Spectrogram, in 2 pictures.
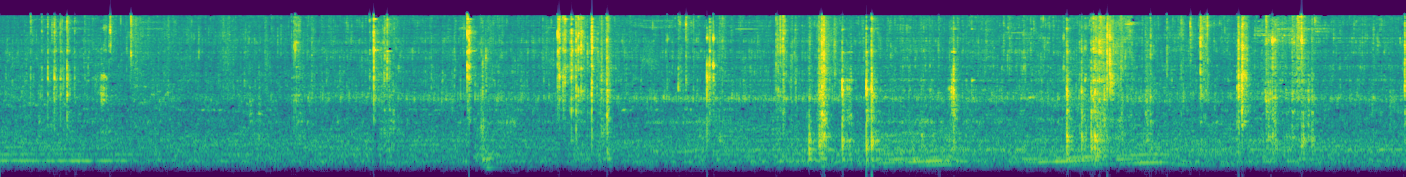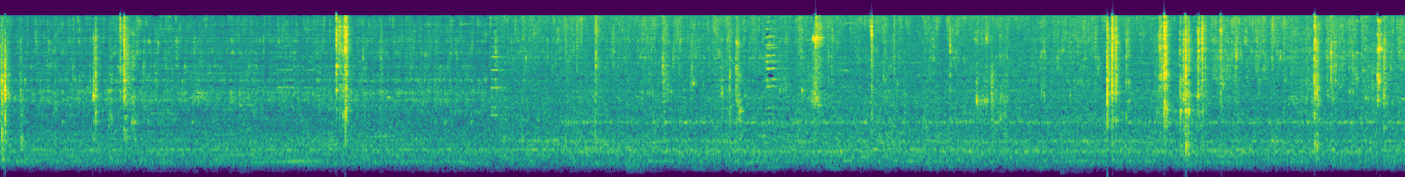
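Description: Kitchen clatter: utensils clinking and knocking against pots and dishes over a running-water wash. A steady hum starts about two-thirds of the way in.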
